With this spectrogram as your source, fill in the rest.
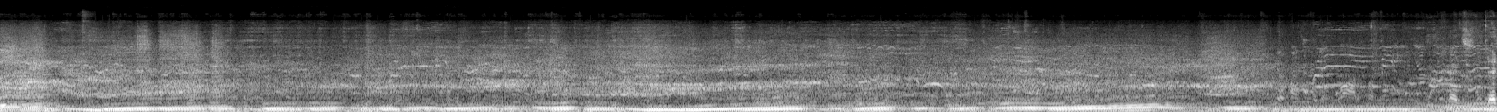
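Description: A drift car engine revs repeatedly in rising and falling sweeps during early practice before a drift night, loud and continuous, with crowd chatter and people talking underneath.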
